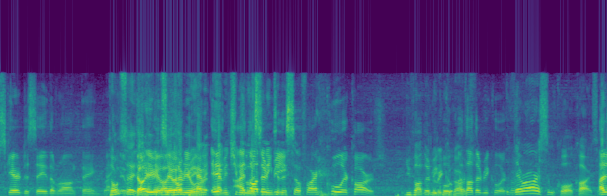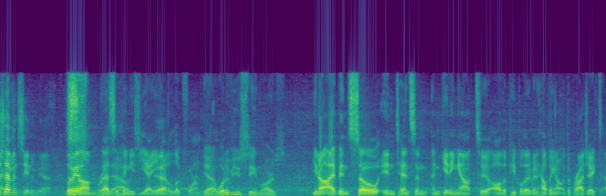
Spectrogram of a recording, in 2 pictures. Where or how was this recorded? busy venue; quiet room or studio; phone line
busy venue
